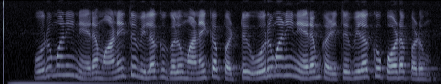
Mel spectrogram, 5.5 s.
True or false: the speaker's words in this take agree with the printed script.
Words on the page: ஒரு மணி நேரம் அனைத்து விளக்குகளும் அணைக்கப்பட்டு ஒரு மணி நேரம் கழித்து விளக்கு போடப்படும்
true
